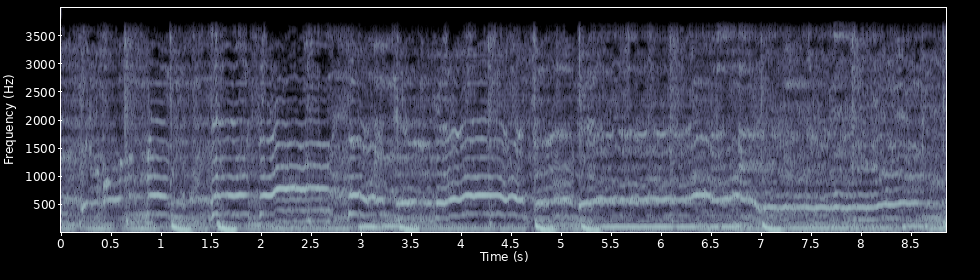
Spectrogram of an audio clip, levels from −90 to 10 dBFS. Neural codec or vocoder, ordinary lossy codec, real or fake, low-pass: codec, 16 kHz, 16 kbps, FreqCodec, larger model; none; fake; 3.6 kHz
